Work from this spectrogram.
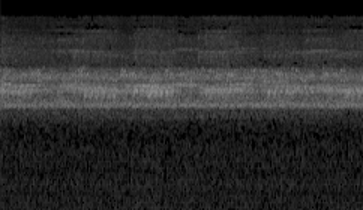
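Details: Crickets chirping together at night in the summer forest, blending into a steady high-pitched hiss that swells and fades slightly, with no clear separate chirps.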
